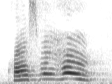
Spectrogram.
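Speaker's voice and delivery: high, loud squeaky creature; loud high-pitched cartoon voice; little pigtail voice. A narrator's reading. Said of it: "said the pigtail".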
